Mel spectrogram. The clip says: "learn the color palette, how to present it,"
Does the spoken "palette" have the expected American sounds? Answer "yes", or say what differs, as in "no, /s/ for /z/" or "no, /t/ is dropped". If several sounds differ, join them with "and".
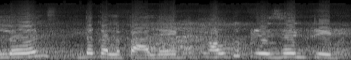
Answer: yes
